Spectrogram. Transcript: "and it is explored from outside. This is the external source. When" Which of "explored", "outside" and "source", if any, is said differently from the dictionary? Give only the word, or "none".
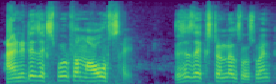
explored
